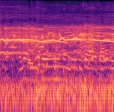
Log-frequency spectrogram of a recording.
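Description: A rooster crows loudly and close by at a pet market, one sustained harmonic call that fills the short moment.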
